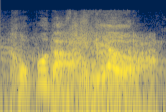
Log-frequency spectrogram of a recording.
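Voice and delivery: furious yell at the screen; angry shout. Real, not acted. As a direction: curse it out loud. Gamer raging at the game.

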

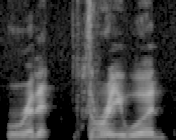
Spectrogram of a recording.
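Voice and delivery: low, soft croaking frog. Acted. Golfer hears a frog on the green, low soft frog voice. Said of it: "I said".

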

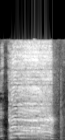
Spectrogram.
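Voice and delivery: high, loud yelp of mock pain; pretend cry out. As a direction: cry out as if stung. Bee stings again.

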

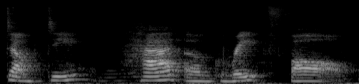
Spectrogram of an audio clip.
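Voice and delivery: very slow, word by word reading; slow read-aloud. Shown as a demonstration. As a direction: drag out "Dumpty sat on a wall" for little readers.

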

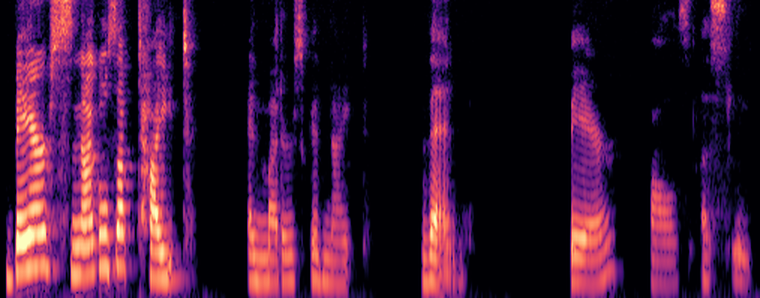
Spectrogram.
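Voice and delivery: plain reading voice

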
